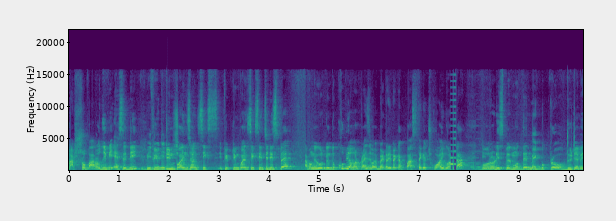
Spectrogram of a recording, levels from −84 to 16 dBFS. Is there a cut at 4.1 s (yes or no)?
no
